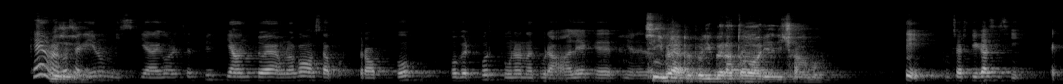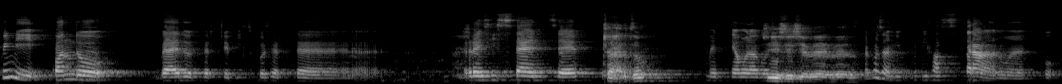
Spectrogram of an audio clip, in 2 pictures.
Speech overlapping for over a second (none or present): none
